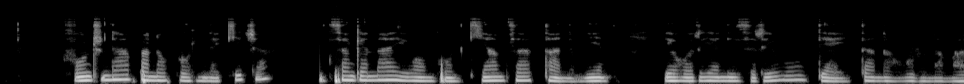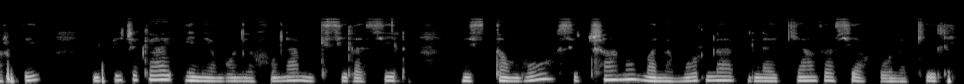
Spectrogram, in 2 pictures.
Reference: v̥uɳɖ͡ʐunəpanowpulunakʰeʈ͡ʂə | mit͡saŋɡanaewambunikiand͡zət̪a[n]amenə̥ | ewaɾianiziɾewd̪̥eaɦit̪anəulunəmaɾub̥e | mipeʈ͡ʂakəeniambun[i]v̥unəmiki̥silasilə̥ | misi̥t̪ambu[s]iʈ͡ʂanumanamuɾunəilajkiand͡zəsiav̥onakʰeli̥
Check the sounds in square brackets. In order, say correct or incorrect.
correct, incorrect, correct

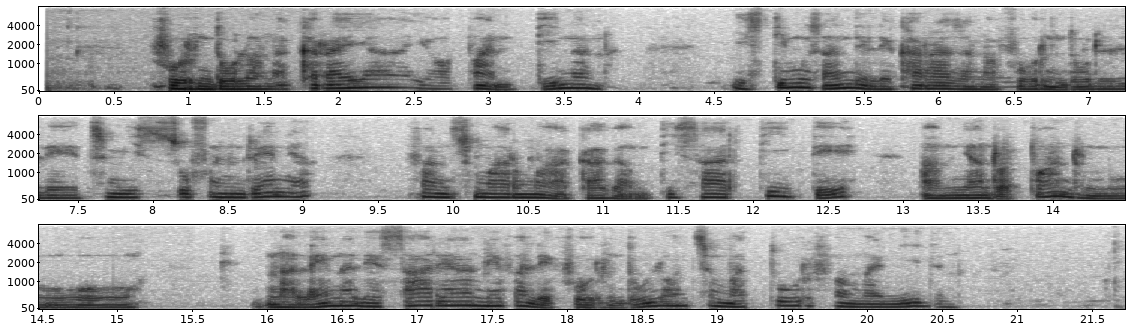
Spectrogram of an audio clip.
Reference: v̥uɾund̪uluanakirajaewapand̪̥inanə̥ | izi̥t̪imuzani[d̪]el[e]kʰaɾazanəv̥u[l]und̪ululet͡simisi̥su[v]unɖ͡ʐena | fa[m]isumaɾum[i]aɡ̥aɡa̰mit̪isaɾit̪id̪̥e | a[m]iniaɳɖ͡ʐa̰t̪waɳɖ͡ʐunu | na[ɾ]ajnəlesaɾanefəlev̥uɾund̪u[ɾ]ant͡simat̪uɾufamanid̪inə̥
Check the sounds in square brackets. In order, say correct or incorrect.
correct, correct, incorrect, incorrect, incorrect, incorrect, correct, incorrect, incorrect

